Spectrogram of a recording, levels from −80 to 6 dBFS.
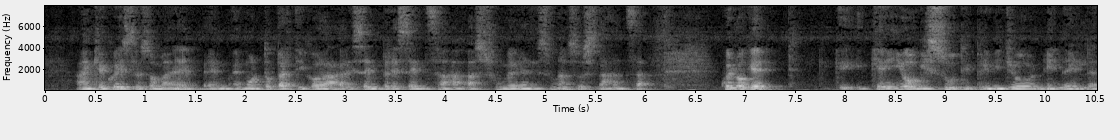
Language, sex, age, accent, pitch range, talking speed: Italian, male, 60-79, native, 115-125 Hz, 120 wpm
